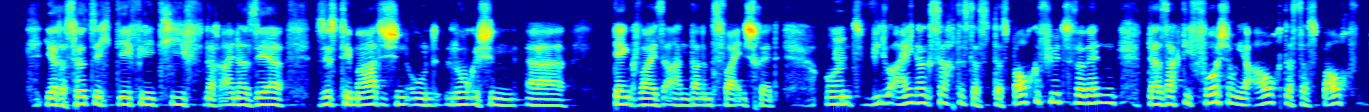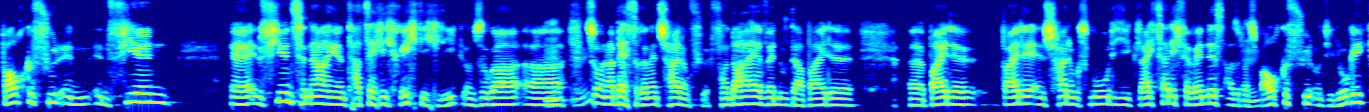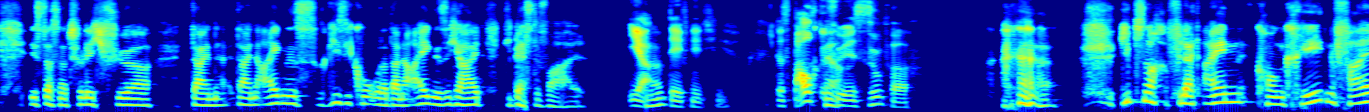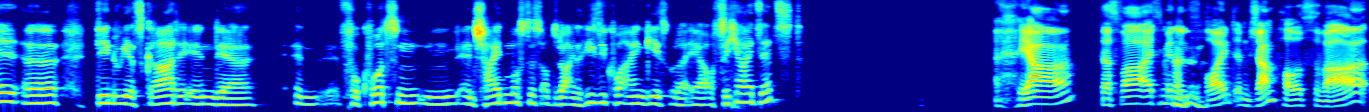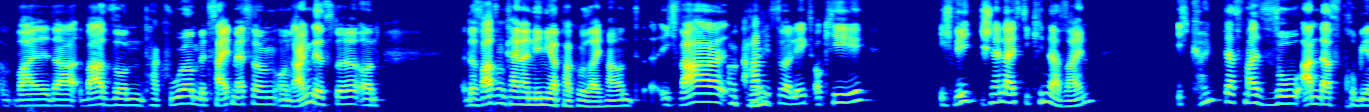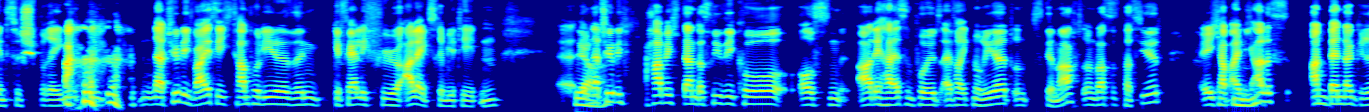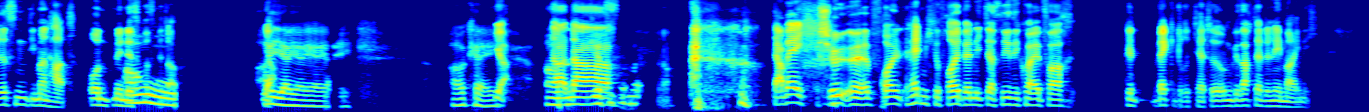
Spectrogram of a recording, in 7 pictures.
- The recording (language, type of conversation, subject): German, podcast, Wann gehst du lieber ein Risiko ein, als auf Sicherheit zu setzen?
- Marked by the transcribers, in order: stressed: "Bauchgefühl"; stressed: "super"; chuckle; exhale; chuckle; laugh; chuckle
